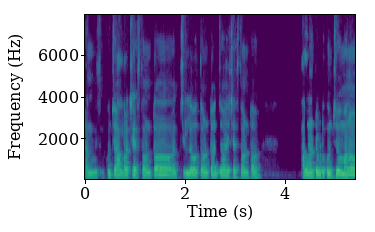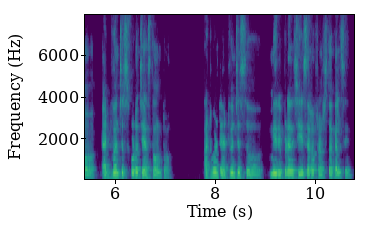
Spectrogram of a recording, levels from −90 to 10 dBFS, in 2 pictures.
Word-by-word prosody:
కనీసం 125 +4 -6
కొంచెం 145 -1 -3
అల్లరి 135 +3 -2
చేస్తూంటాం. 135 +1 -1 0.4
చిల్ 125 +1 -1
అవుతూంటాం. 130 +1 -2
జాయ్ 125 0 0
చేస్తూంటాం. 120 0 -4 0.9
అలాంటప్పుడు 165 +1 +1
కొంచెం 160 0 +2
మనం 140 -1 +2 0.5
అడ్వెంచర్స్ 170 +4 +1
కూడా 185 +2 +5
చేస్తంటాం. 145 -5 -1 0.7
అటువంటి 175 +2 +2
అడ్వెంచర్స్ 175 +3 +1 0.5
మీరు 165 -2 +8
ఎప్పుడైనా 160 +2 +4
చేసారా 155 +3 +3
ఫ్రెండ్స్‌తో 140 -1 -2
కలిసి? 130 +4 -2
145 Hz, 115 wpm, -24 LUFS, 130-165 Hz, 0.9 s, మీరు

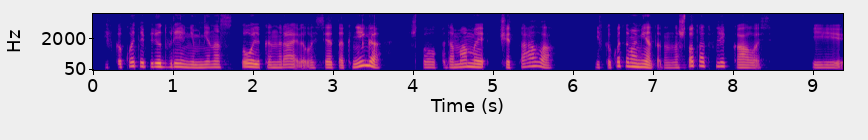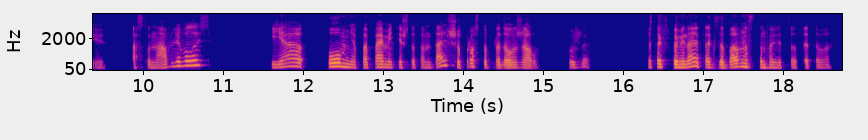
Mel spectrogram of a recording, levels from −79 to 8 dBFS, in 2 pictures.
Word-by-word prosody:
И, - - -23
в - - -34
какой-то 205 +5 -3
период 185 -2 +2
времени 175 -4 -2
мне 150 +1 -5
настолько 160 0 -3
нравилась 145 -1 -8
эта 150 -3 -4
книга, 195 - +1 0.3
что 150 -1 -12
когда 145 +1 -11
мамы 175 0 -1
читала 170 0 -6 0.5
и 150 - -14
в 145 - -29
какой-то 220 -1 -6
момент 175 -8 +1
она 135 - -14
на 140 +1 -12
что-то 225 - -3
отвлекалась 200 -11 -7 0.5
и 145 0 -10 0.3
останавливалась, 230 - +1 0.7
я, 190 +6 +1 0.3
помня 185 -5 +8
по 150 +1 0
памяти, 150 -2 +2
что 145 0 -8
там 140 +1 -9
дальше, 260 +3 +1
просто 185 0 -3
продолжал 135 -1 0 0.3
уже. 145 0 -7 0.7
Я 165 - -4
так 170 -1 +5
вспоминаю, 175 +6 +7
так 155 -3 -1
забавно 165 +6 +5
становится 140 -3 -4
от 135 - -14
этого. 140 +2 -8
155 Hz, 135 wpm, -24 LUFS, 145-185 Hz, 0.7 s, помня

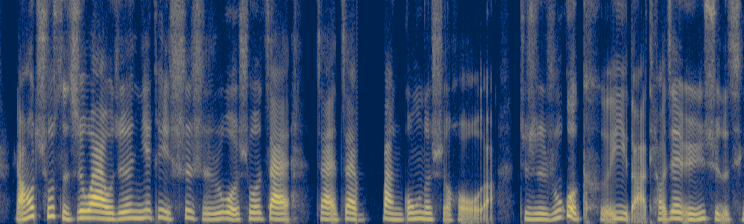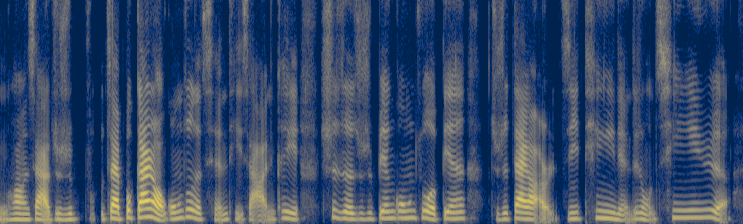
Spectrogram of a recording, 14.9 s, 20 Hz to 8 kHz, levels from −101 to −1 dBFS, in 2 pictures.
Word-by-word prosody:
然 - - +3
后 - - +5
除 320 -1 -1
此 235 -8 -4
之 245 +5 +1
外， 250 -2 +8
我 215 - +4
觉 220 +2 -2
得 240 - 0
你 245 0 -2
也 265 - -5
可 275 - -11
以 255 - -3
试 260 +5 -7
试， 205 -3 -9
如 210 +3 -3
果 205 -4 +1
说 220 +2 -4
在 210 -2 +3 0.2
在 210 -2 0
在 210 +1 0 0.2
办 215 -5 0
公 215 +3 -2
的 210 - -2
时 205 - -10
候 - - -5
啊， - - -6 0.2
就 220 - -9
是 205 0 -2
如 220 +7 -5
果 - - +4
可 195 - -9
以 225 - -4
的 - - -4
啊， - - -3
条 210 - -6
件 235 -1 -1
允 200 +3 -1
许 230 -3 -6
的 - - -7
情 205 0 -9
况 200 -1 0
下， 205 +1 +3
就 205 - -5
是 200 +1 -3
不 205 -1 -14
在 230 +2 +8
不 250 - +1
干 275 +3 +11
扰 - - +9
工 220 +3 -1
作 285 - 0
的 225 - +1
前 200 -1 -8
提 215 - -12
下 - - -6
啊， - - -2
你 - - -11
可 245 +3 -7
以 210 -3 -1 0.2
试 270 -3 -9
着 220 -2 +1
就 210 - -11
是 215 - -9
边 240 +3 -2
工 250 +1 -2
作 245 -5 +2
边 230 +2 -3 0.2
就 200 - -16
是 210 - -5
戴 225 +1 +6
耳 - - +2
机， 215 +1 -7
听 250 +3 -5
一 230 - -1
点 190 -3 -5
这 215 - -7
种 205 -2 -5
轻 260 +3 -8
音 265 0 -5
乐， 270 -2 -3
220 Hz, 325 characters per minute, -25 LUFS, 205-245 Hz, 0.2 s, 干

